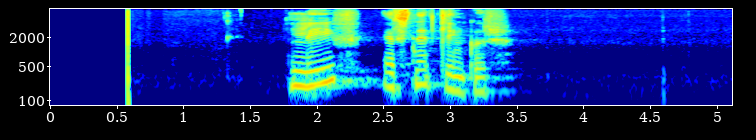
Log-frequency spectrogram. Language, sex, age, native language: Icelandic, female, 50-59, Icelandic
